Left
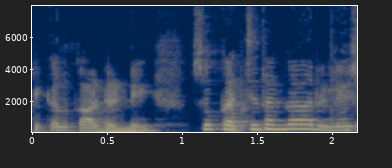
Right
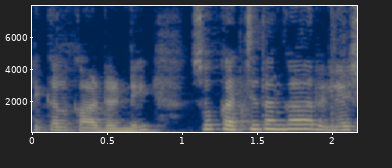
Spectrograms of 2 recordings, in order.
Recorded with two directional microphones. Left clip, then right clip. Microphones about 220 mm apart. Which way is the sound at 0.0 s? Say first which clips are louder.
Left 1 dB; 20° right (ahead or behind).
